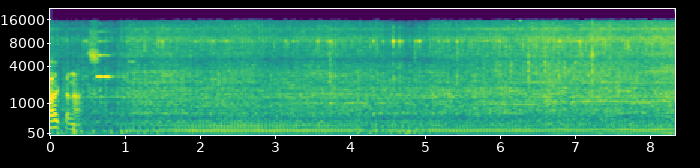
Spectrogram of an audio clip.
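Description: A small motor vehicle engine hums steadily while driving.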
